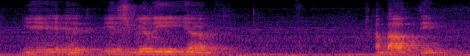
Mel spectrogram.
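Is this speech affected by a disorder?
No.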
